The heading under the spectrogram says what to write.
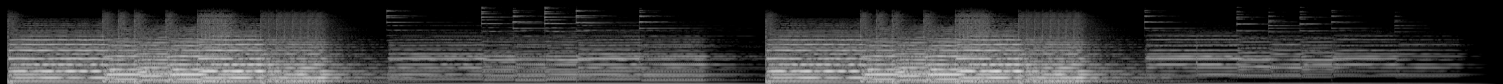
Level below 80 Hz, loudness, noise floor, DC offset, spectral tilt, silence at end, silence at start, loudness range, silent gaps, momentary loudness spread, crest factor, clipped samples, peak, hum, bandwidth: -40 dBFS; -15 LUFS; -52 dBFS; under 0.1%; -5 dB/octave; 0.7 s; 0.05 s; 14 LU; none; 20 LU; 16 dB; under 0.1%; 0 dBFS; none; 15.5 kHz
